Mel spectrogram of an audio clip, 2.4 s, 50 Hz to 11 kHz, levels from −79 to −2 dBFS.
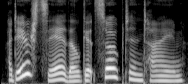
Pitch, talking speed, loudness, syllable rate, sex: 240 Hz, 205 wpm, -15 LUFS, 4.2 syllables/s, female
